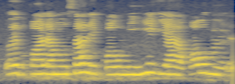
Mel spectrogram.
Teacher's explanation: Kita bahas dari wa idz qala Musa liqaumihi ya qaumi, 5 itu jangan lupa di situ tidak ada huruf alif, tidak ada ketambahan alif, jadi dia tidak panjang.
